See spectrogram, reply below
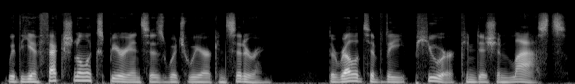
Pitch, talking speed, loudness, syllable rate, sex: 115 Hz, 135 wpm, -21 LUFS, 5.7 syllables/s, male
